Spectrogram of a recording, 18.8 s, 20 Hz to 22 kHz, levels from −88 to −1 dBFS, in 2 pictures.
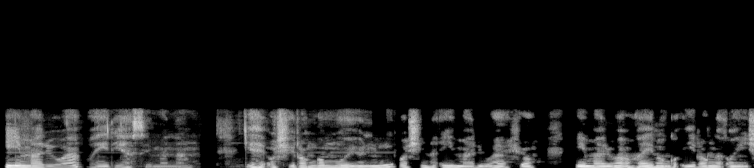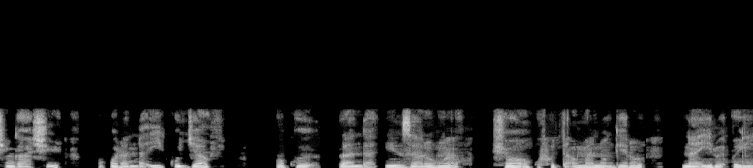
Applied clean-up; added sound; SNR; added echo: none; none; none; none.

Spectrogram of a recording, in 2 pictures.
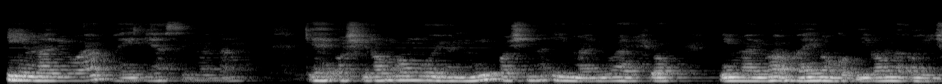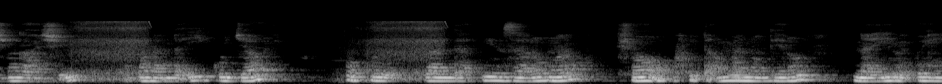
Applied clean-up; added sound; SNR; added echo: none; Breathing; 19 dB; reverberation time 0.8 s.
